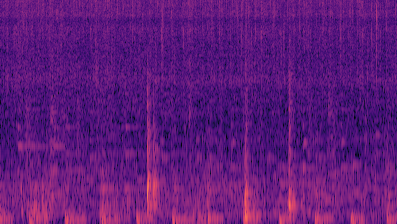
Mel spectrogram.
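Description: Onion-tomato spice masala sizzling in oil in a pan, fried down to the done (kosha) stage, with a few sharp clicks about two and three seconds in.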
